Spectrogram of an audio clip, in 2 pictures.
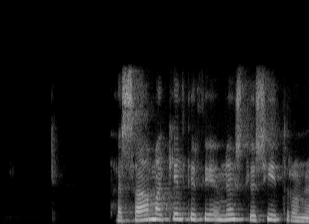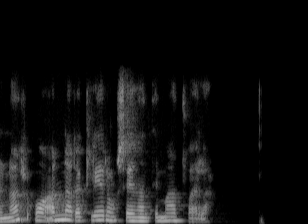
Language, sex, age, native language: Icelandic, female, 50-59, Icelandic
